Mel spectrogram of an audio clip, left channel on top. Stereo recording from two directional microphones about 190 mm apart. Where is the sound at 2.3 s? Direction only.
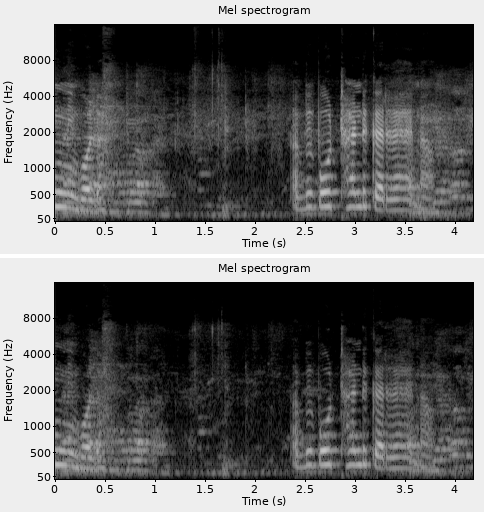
20° right (ahead or behind).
